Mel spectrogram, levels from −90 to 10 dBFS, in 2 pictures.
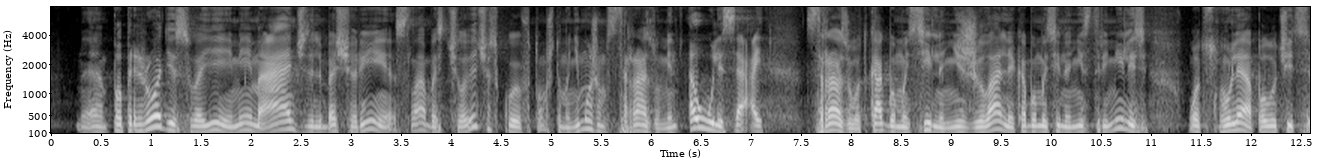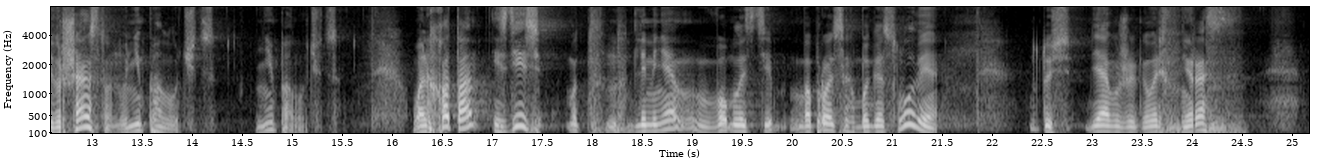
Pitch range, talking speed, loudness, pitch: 120-160 Hz, 135 wpm, -16 LUFS, 135 Hz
